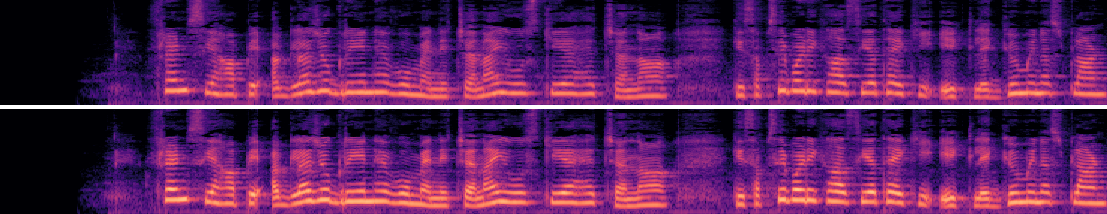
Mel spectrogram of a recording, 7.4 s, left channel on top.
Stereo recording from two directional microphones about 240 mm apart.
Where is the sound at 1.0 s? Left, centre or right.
Centre.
